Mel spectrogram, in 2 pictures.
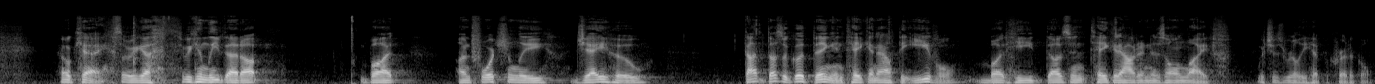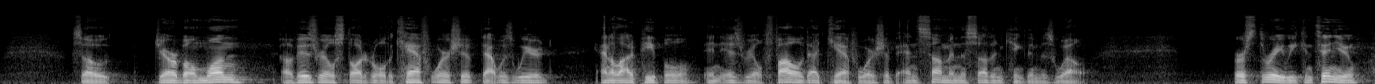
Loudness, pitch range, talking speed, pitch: -21 LUFS, 85-100 Hz, 155 wpm, 90 Hz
